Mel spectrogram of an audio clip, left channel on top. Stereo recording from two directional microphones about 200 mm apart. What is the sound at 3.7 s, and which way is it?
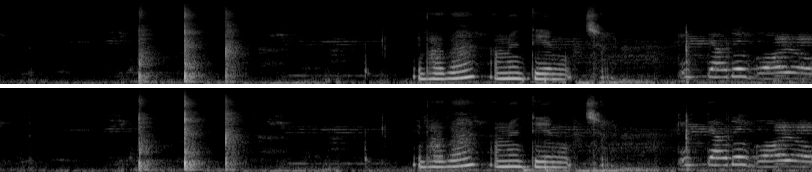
A woman's voice, 20° left (ahead or behind).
